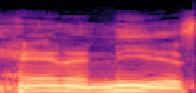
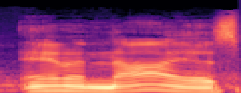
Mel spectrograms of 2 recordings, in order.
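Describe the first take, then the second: First: The name is said in its Hebrew form. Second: The name is said in its familiar English form. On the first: This is how the name is said in the original language. The speaker calls it right. "in his name in the Hebrew, ... It's Hananias" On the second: This is how the speaker has always said the name. The speaker calls it wrong. "I've always called him Ananias"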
